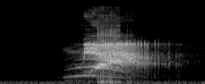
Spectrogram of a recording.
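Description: A man's loud, breathy groan-like vocal exclamation, under a second long, about halfway through.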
